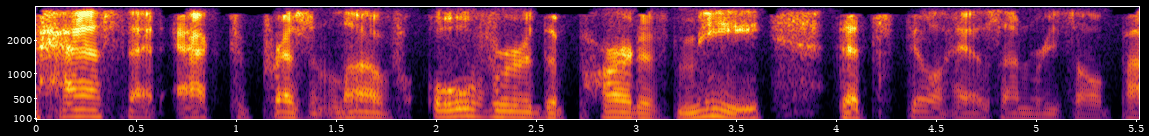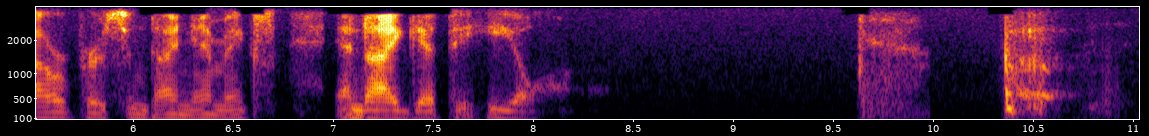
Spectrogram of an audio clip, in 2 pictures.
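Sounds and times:
speech: 0.1s - 8.1s
short husky coughs: 9.6s - 11.0s.

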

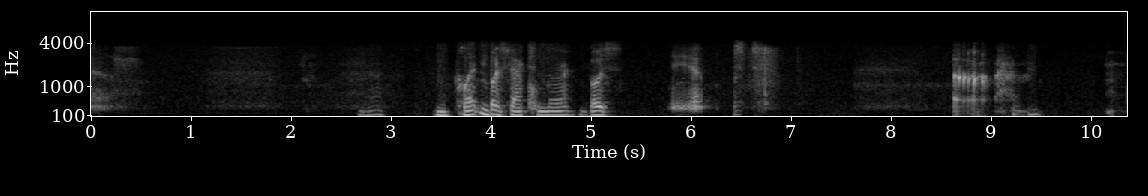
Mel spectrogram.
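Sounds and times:
speech: 2.9s - 5.4s
loud burp after drinking beer: 8.6s - 9.5s.

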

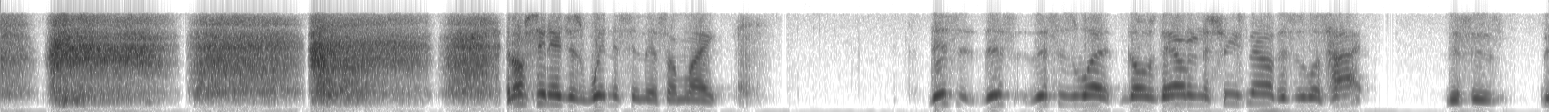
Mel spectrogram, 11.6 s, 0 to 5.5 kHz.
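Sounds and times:
person imitating heavy breathing into a phone: 0.0s - 3.8s
speech: 3.8s - 5.7s, 7.1s - 11.6s.

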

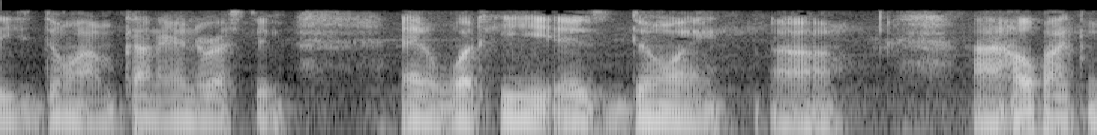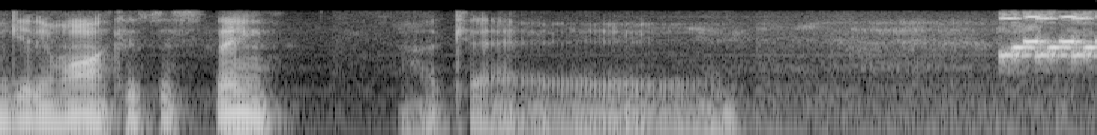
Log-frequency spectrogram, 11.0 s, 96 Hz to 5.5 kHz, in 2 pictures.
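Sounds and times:
speech: 0.0s - 6.9s, 7.5s - 9.4s
low guttural vocal rumble: 7.5s - 9.3s
phone ringing with bright electronic tone: 10.5s - 10.9s.

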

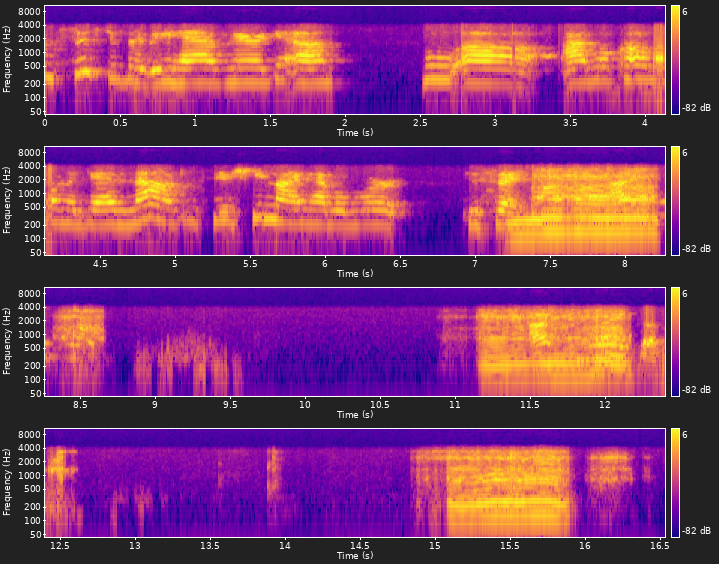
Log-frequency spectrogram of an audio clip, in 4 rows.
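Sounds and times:
speech: 0.6s - 8.7s, 11.2s - 12.6s, 15.1s - 16.0s
woman snoring heavily with wheezing breaths: 7.2s - 8.4s, 11.0s - 12.5s, 14.9s - 16.4s.

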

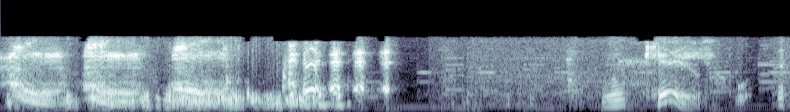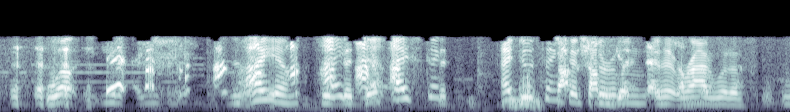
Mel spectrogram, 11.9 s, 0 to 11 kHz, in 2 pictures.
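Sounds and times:
voice imitating pigeon cooing: 0.0s - 2.2s
laughter: 2.1s - 3.0s, 5.5s - 11.2s
speech: 4.6s - 5.4s, 6.2s - 7.1s, 7.8s - 11.8s.

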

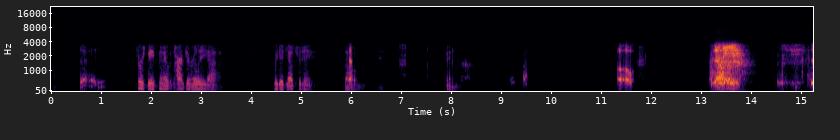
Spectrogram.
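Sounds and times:
speech: 1.8s - 3.4s, 4.5s - 5.3s, 5.9s - 6.2s
loud sneeze: 13.2s - 14.1s, 14.7s - 15.2s.

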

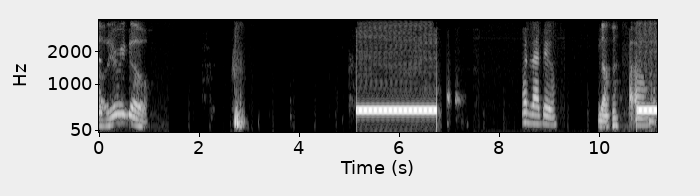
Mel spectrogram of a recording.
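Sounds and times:
telephone ring tone of an incoming call: 5.2s - 6.8s, 10.8s - 11.1s
speech: 8.5s - 9.2s, 10.0s - 11.1s.

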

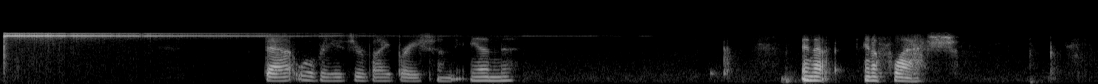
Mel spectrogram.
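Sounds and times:
handheld chime ringing with a bright high pure tone after a strike: 0.0s - 6.6s
speech: 2.6s - 5.4s, 7.9s - 9.4s.

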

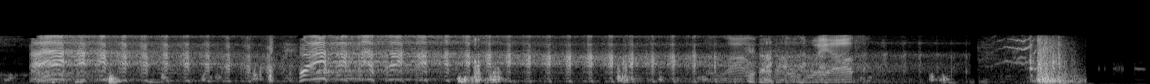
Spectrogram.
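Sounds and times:
laughter: 0.0s - 9.8s
speech: 0.3s - 6.3s
door swinging shut with a dull solid thunk: 10.3s - 10.9s.

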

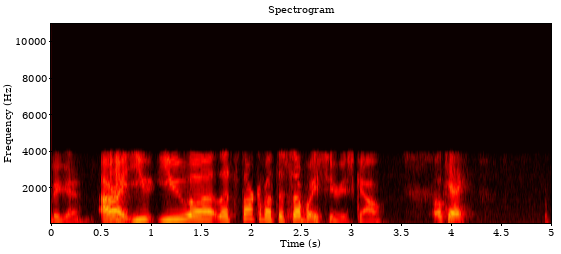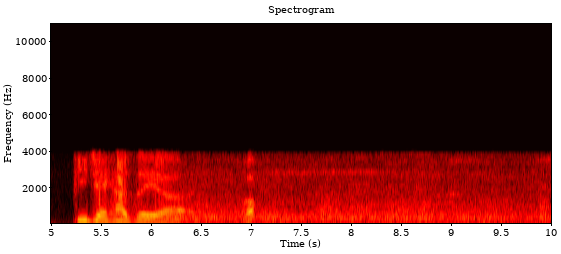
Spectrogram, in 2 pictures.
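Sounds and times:
speech: 0.0s - 4.2s, 5.2s - 7.3s
subway train rumble: 5.3s - 9.9s.

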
